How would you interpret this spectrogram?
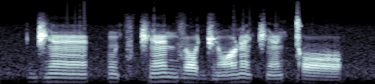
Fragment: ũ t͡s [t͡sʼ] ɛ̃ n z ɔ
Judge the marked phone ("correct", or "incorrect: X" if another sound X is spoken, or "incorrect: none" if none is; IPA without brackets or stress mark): incorrect: t͡ʃ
